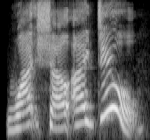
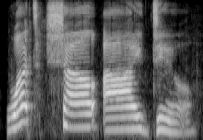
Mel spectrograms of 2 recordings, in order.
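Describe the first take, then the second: First: Louder, higher, slow pleading whine; insistent whine. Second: Slow drawn-out bored whine. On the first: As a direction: push it again, more insistent. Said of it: "repeated Coraline". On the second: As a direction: drag it out, bored. Bored child asking. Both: Acted.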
